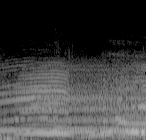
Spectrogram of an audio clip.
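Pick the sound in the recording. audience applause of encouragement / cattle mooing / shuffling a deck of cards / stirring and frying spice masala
cattle mooing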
